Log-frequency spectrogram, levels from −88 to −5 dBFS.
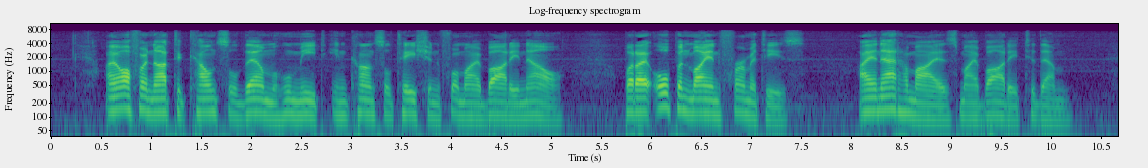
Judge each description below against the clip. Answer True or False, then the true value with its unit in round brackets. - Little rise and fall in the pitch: False (3.9 semitones)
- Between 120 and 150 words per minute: True (140 wpm)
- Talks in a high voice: False (110 Hz)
